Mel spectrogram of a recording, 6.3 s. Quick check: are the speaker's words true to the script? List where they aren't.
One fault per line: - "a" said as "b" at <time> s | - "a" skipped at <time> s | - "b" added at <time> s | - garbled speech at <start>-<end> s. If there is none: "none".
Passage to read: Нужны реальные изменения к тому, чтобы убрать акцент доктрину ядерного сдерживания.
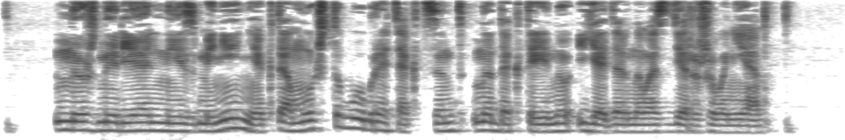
- "на" added at 3.6 s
